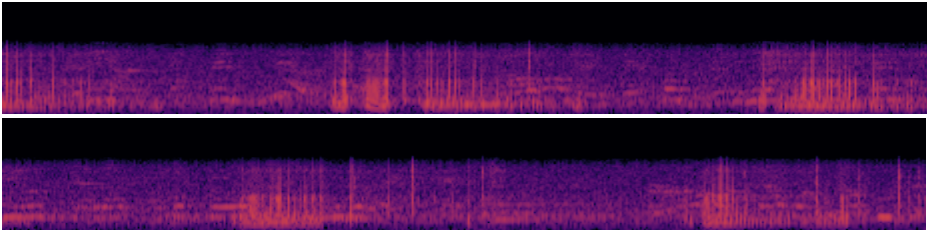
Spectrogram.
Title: snoring baby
